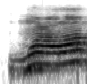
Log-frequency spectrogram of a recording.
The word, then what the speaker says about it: معرب: মুআরাব মাবনি, বলেন তো উস্তাদ। معرب মুরাব মাবনি। মুরাব মাবনি মুআরাব মাবনি। مبني মাবনি, মুরাব এটাকে মাবনি মাবনিয়ুন মুরাব মূল উচ্চারণ, কিন্তু আমরা مبني যখন স্বাভাবিক উচ্চারণ করব বলবো মুআরাব মাবনি, মুআরাব মাবনি।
